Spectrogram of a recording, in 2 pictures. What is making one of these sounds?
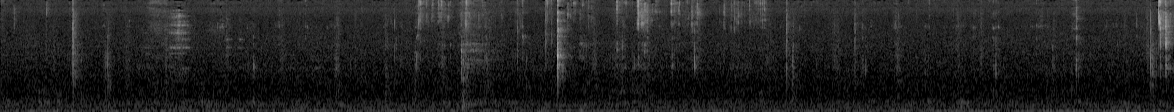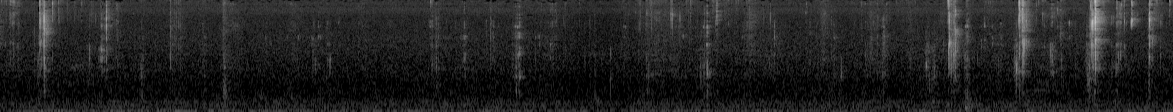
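Chopsticks tap and click against food and a board.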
